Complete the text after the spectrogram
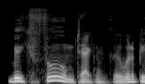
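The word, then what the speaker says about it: Füm: that is Fume, pronounced F-U-M-E, but spelled F-U-M with umlauts.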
